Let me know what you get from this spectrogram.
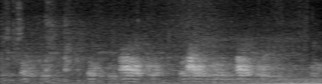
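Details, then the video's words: Vervet monkey leopard alarm call in Africa, a signal that sends the troop dashing for the thinnest canopy branches where a leopard cannot follow; three loud, harsh barking bursts about a third of a second apart, over a quiet background. "The leopard signal triggers a frantic dash for the thinnest branches in the canopy where the leopard has no chance."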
